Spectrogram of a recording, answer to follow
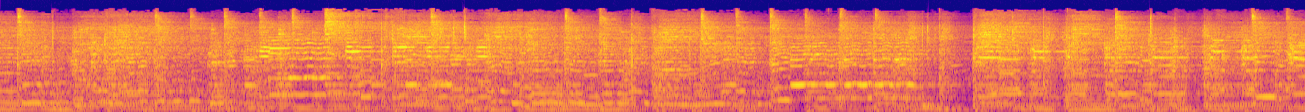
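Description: Live rock band playing an instrumental passage: electric guitar lines that bend in pitch over bass guitar and drum kit, without singing.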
